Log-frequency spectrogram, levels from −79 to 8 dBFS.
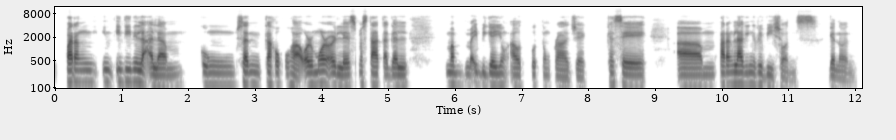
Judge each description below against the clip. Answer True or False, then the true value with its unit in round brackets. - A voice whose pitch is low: True (115 Hz)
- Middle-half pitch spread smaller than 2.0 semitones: False (2.6 semitones)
